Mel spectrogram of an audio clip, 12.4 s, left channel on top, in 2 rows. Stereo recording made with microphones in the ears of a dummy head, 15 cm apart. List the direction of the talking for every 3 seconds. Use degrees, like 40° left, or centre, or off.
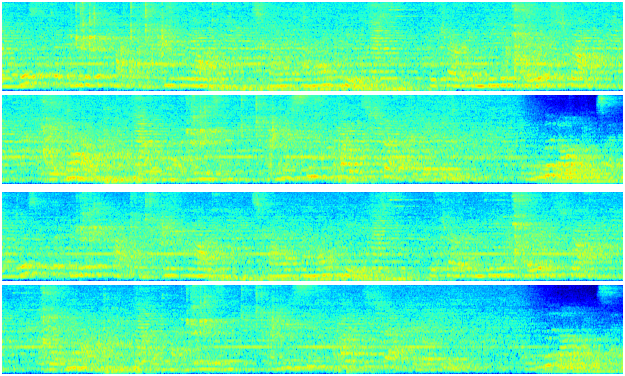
20° right, 20° left, 60° left, 70° left.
